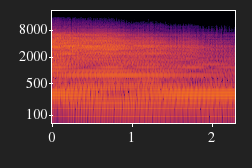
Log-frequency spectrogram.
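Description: Intro music: a distorted electric guitar chord left ringing, slowly fading.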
